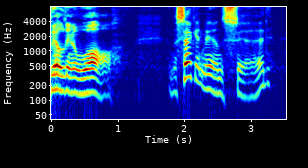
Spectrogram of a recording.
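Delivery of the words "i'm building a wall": mock grumbling, grouchy tone. Retelling a story of a bricklayer asked what he was doing: put-on grumpy voice. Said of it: "said in a grumpy voice".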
